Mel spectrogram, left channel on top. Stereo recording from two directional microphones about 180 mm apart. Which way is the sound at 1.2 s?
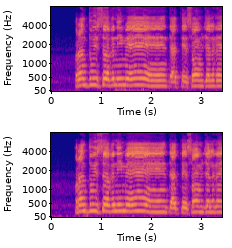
15° left (ahead or behind).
